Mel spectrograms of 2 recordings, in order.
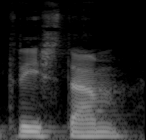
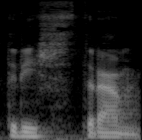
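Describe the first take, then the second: First: The name is said without the second r. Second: The name is said with both r sounds. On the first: The speaker calls it wrong. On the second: The speaker calls it right.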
